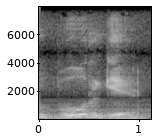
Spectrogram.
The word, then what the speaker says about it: hambúrguer: nós temos aqui um hambúrguer então o que que acontece nós tivemos numa diferença na pronúncia porque o h não é pronunciado e também temos um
